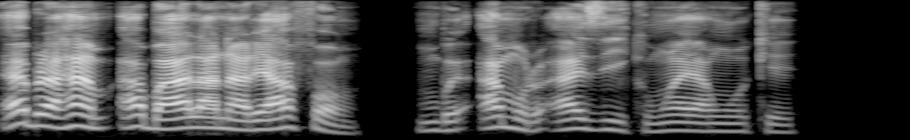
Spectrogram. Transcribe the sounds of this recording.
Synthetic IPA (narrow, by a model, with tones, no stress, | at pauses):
e˦bɾa˨ɦa˦m̩˨a˦ɡ͡ba˨a˦la˦na˨ɾɪ˨a˦fɔ̰˨ | ŋ͡m̩˨ɡ͡be˨ʔa˦mʊ˨ɾʊ˨a˦ɪ˦zi˦˨kŋʷa˦ja˦ŋʷo˦ke˦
